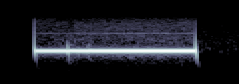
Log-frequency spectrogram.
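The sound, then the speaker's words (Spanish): One steady, mid-pitched telephone ringing tone lasts about a second while a call goes through to the Chinese embassy in Spain, then stops abruptly. “Está llamando a la embajada china en España.”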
